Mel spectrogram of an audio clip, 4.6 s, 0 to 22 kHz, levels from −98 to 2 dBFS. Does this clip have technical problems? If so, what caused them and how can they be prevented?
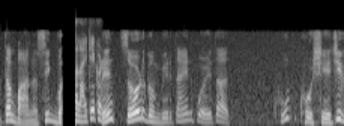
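Yes. A playback stall runs from 0.81 to 0.99 s: the speech stops dead in mid-flow for about 180 ms, then resumes. The likely cause is the player running dry, its buffer emptied by late-arriving data or its audio thread briefly blocked, so it had nothing to send to the output until data came through again. This can be prevented by keeping a deeper jitter buffer and running the audio thread at high priority so other work cannot block it.

Catch-up at higher speed follows immediately, from 0.99 to 1.35 s. The speech runs at 1.5 times normal speed and its pitch jumps by roughly seven semitones, giving a brief chipmunk quality before dropping back. After the gap, the player works off its backlog by resampling it faster, which raises tempo and pitch together until the lost time is recovered. This can be prevented by catching up gradually with a pitch-preserving time-stretch, or by discarding the backlog.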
